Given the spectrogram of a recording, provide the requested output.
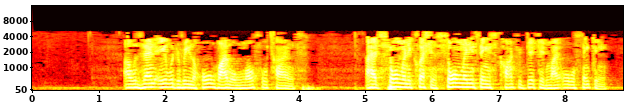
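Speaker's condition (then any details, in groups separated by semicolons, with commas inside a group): Cleft palate; congenital cleft palate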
